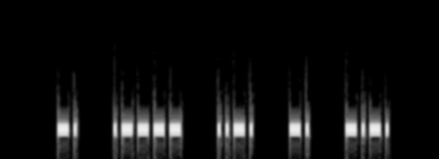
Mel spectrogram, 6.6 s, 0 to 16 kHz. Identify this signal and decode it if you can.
Morse code, heard as a keyed tone, about 20 wpm, spaced as for 11 wpm, 700 Hz. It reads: N1FNC
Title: USA Call Signs - 5 Characters - 3x Character Spacing - 20wpm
